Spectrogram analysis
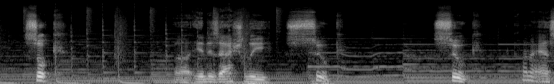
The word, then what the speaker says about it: Sooke: uh in the chosen this is uh often pronounced suk suk it is actually suk souk kind of as spelled i guess souk so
